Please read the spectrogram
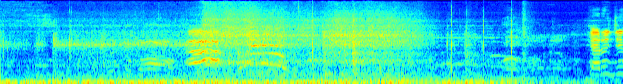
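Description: Wind rush and rumble on the microphone of a camera riding on the Manta flying roller coaster, with riders screaming about two seconds in. The rush dies away after about four seconds as the train slows.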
